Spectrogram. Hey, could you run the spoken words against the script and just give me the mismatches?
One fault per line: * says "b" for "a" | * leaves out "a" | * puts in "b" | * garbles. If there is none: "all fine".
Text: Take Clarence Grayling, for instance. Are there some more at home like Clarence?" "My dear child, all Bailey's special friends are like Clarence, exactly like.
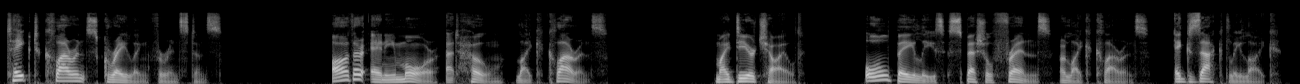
* says "any" for "some"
